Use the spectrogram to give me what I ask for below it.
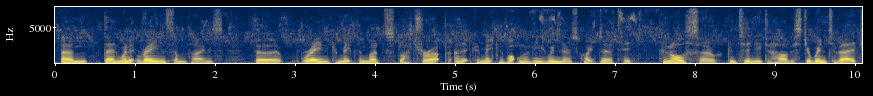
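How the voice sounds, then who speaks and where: A young man from Wales talks casually through his garden jobs, mid-pitched and unhurried. He fills gaps with ums and corrects himself as he goes. He is recorded outdoors with faint birdsong behind him. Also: a little hiss or hum. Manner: relaxed, chatty, with frequent ums and self-corrections. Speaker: gardening vlogger. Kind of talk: casual how-to vlog.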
